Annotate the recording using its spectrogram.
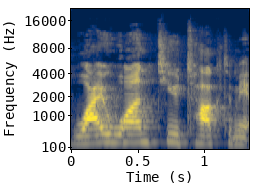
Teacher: So won't. Make sure you pronounce the long O sound. Otherwise, it might sound like want.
